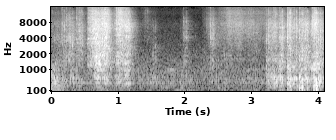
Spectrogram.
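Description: Irregular rustling and scraping of ingredients being handled and added to a pot on a kitchen counter, in short noisy bursts, loudest about a second in and again near the end.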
